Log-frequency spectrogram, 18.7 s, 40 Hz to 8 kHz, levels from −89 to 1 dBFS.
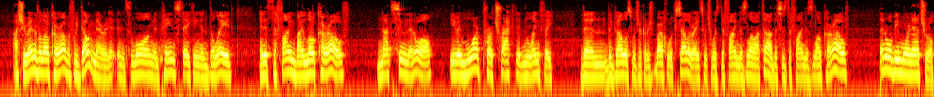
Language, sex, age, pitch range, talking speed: English, male, 40-59, 115-145 Hz, 185 wpm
